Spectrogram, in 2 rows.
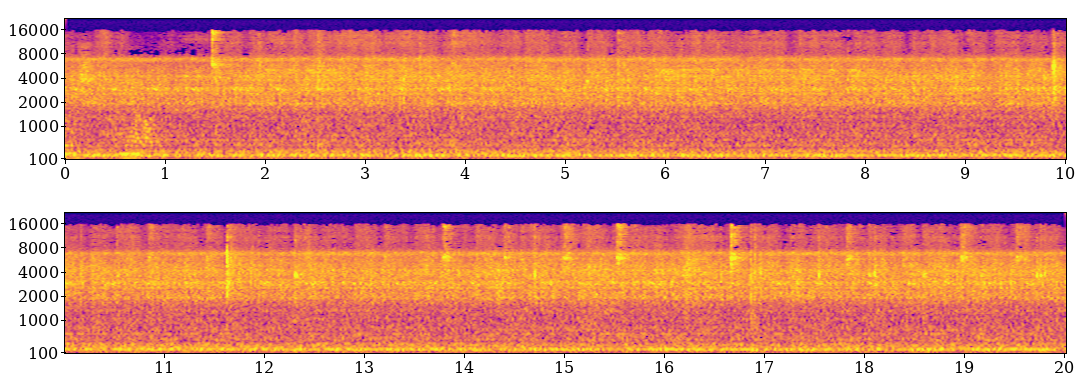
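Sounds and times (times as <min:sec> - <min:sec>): low mechanical hum with hiss: 0:00.0 - 0:20.0.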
